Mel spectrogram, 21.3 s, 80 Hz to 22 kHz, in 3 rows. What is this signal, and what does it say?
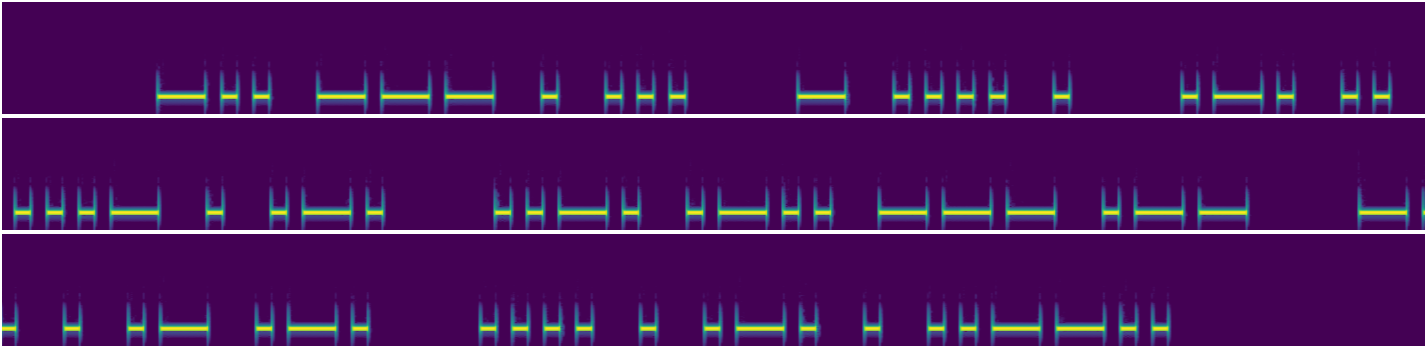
Morse code, heard as a keyed tone, about 15 wpm, 700 Hz. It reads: DOES THE RIVER FLOW NEAR HERE?
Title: Sentences from Top 1200 Words 15wpm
